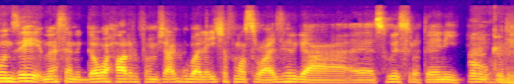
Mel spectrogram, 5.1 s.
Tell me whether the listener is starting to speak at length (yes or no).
no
